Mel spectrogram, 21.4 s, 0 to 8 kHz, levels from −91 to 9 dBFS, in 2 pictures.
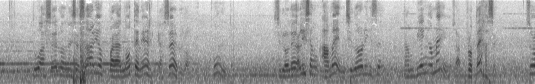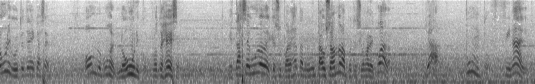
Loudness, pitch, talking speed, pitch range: -19 LUFS, 215 Hz, 150 wpm, 195-265 Hz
